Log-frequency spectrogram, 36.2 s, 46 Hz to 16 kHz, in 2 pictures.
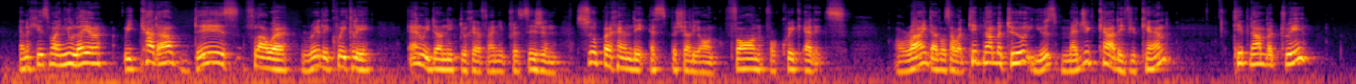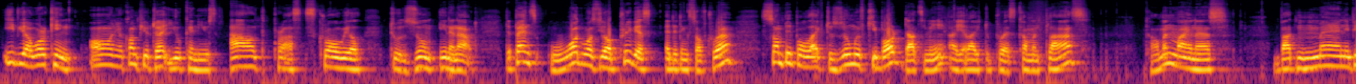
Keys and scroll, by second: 31.9 super+=, 33.4 super+-.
